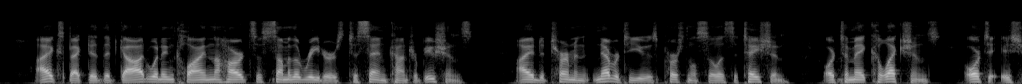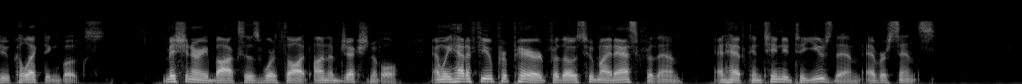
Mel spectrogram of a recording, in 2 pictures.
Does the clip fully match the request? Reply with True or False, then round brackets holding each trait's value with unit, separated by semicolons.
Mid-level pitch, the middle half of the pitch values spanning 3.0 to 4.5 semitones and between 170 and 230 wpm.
False (105 Hz; 3.8 semitones; 175 wpm)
